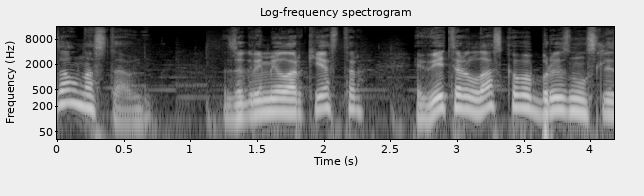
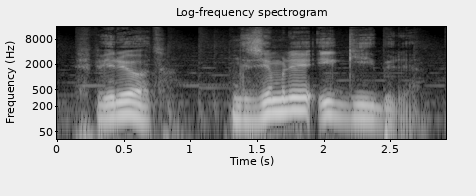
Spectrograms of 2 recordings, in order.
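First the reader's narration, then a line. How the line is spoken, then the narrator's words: Whispered. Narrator (Russian): прошептал Этил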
